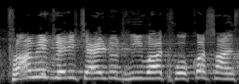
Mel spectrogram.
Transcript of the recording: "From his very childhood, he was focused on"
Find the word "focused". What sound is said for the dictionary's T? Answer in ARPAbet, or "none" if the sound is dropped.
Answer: none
